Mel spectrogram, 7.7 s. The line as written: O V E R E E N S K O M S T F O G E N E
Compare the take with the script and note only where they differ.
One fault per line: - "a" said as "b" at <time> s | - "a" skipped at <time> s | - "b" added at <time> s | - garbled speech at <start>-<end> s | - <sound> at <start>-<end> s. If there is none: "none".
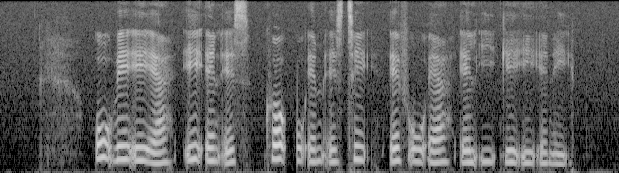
- "E" skipped at 2.5 s
- dropout at 3.6-3.7 s
- "R L I" added at 5.3 s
